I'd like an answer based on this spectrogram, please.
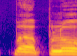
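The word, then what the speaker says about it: plough: same kind of प्लग प्लो होगा यहां पे देखिए पी एल यू जी एच है लेकिन इसका उच्चारण होगा प्लो पी एल ओ डब्लू इसलिए हम लिख दिए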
